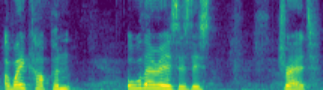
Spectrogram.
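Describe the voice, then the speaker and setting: A woman playing an anxious young wife who talks in halting, stammering bursts. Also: high-pitched. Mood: anxious, confessional. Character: anxious young wife, newly married, uneasy. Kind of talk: audio drama acting.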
